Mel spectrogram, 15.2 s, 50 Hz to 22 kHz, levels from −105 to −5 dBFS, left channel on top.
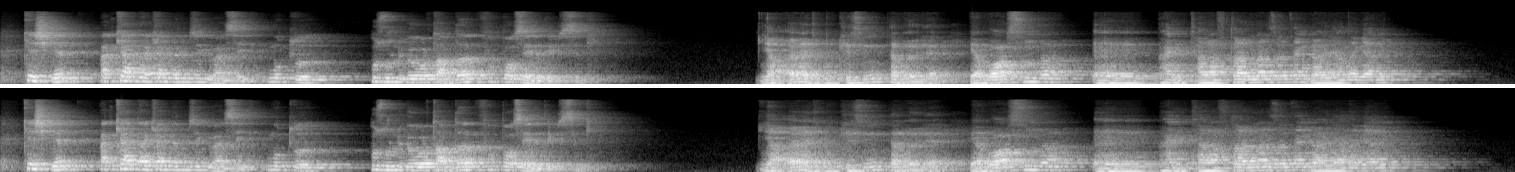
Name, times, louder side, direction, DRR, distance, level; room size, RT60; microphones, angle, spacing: voice 1, 0.2-0.7 1.0-3.1 3.7-5.8, equal, 45° right, -3 dB, 0.6 m, -18 dB
voice 2, 7.6-9.4 9.7-10.6 10.9-13.9, left 1 dB, 55° left, -1 dB, 0.6 m, -19 dB
2.9 x 2.0 x 4.1 m, 1.2 s
head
